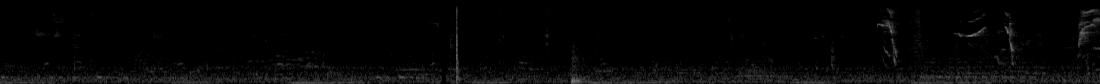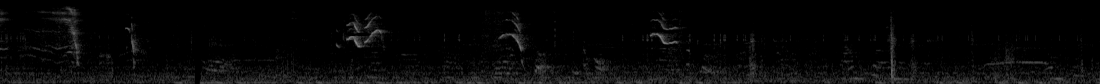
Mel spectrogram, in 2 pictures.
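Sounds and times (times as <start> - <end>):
small birds chirping: 0.0 - 5.3, 6.6 - 22.0.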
